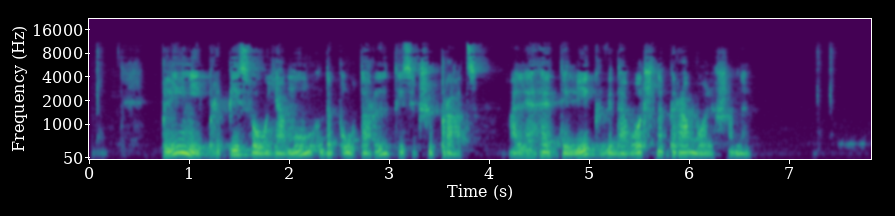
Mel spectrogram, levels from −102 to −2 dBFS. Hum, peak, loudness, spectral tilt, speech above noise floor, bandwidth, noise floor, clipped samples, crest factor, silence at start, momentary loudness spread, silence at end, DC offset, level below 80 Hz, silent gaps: none; -10 dBFS; -29 LUFS; -4.5 dB/octave; 59 dB; 11.5 kHz; -87 dBFS; under 0.1%; 18 dB; 0.1 s; 8 LU; 1.2 s; under 0.1%; -60 dBFS; none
